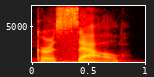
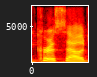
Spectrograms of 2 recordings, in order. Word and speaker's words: Curacoa: It's spelled like Curacoa. – Okay. – But people have been pronouncing it Curacao. So at the end, it's O-A, which is not correct if you're going to say Curacao because it's A-O at the end.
